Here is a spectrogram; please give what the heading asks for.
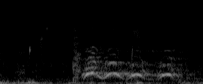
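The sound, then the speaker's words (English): A dog gives a short series of four high, tonal yelping barks or whines in quick succession, each with a rising-then-falling pitch, fairly loud against a quiet background. “Let's go and see what this dog is talking about.”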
